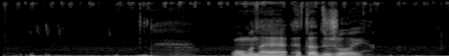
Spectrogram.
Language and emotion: Russian, neutral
